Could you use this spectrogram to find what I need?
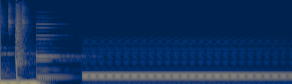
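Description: A telephone hotline tone: a brief clattering burst cuts off, then after a short gap a loud, steady electronic tone holds unbroken to the end.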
